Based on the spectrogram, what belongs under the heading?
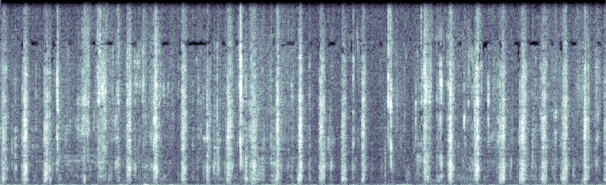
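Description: Close-miked chewing and biting: wet mouth clicks and smacks, several a second, as a person eats chili-oil-coated food.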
